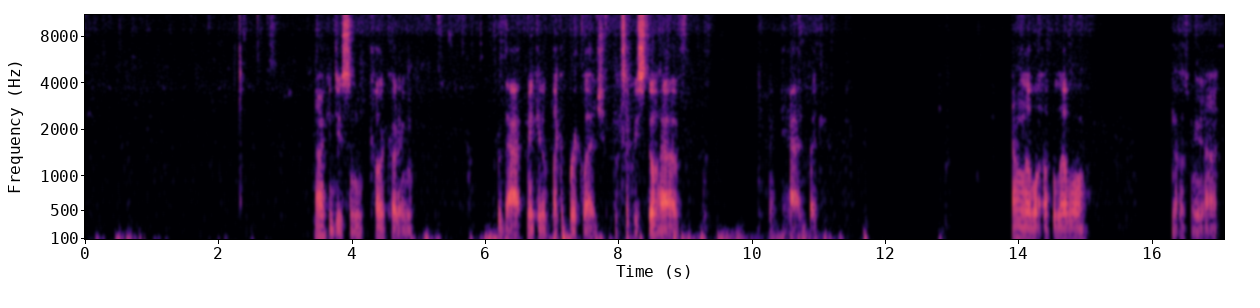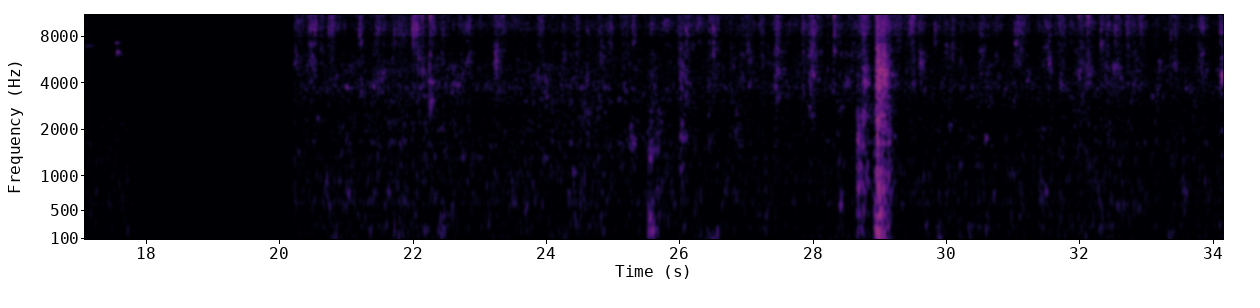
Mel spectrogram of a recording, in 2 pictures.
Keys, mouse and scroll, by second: 2.5 click, 5.1 click, 7.6 click, 8.7 Return, 9.2 Return, 9.6 Return, 10.5 click, 11.0 Return, 11.3 Return, 12.7 shift+i, 14.7 click, 16.2 shift+u, 17.1 click, 22.1 click, 28.2 click, 29.4 click, 32.0 click.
